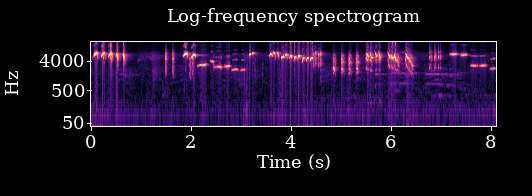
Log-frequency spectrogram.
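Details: Brown-chested jungle flycatcher in lively gacor song, used to lure other birds into singing. Quick high chip series, short falling whistles, a dense twittering run and buzzy rattles, with thin whistles near the end.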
